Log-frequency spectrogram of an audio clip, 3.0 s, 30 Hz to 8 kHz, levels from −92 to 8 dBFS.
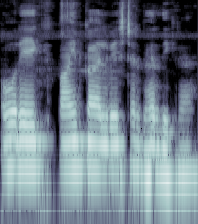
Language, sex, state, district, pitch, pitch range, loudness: Hindi, male, Jharkhand, Ranchi, 115 Hz, 105-120 Hz, -12 LUFS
